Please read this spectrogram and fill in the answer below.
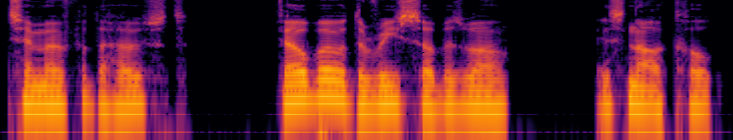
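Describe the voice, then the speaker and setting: A man hosting a casual podcast who talks in a loose, rambling way, filling pauses with "um." His voice is smooth and clear. The mic is close and dry, with no room sound. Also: medium pitch, fairly even intonation, darkish tone, no room sound. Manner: chatty, apologetic, rambling with fillers. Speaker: podcast host.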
